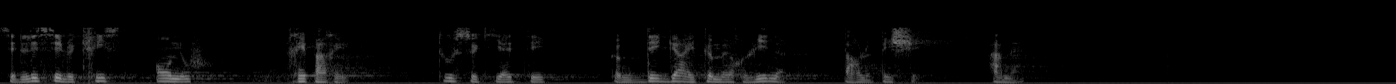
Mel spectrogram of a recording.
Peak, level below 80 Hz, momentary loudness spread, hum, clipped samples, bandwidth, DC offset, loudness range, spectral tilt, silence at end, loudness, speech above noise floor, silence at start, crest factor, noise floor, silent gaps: -20 dBFS; -64 dBFS; 24 LU; 50 Hz at -65 dBFS; under 0.1%; 5.8 kHz; under 0.1%; 12 LU; -4 dB/octave; 0 s; -42 LUFS; 23 dB; 0 s; 24 dB; -65 dBFS; none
